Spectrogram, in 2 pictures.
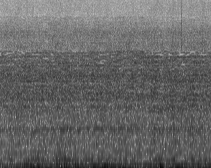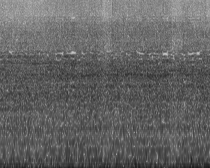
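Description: Motorcycle engine running at idle, picked up close by a bike-mounted camera as a steady low rumble, with a short knock about three seconds in.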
